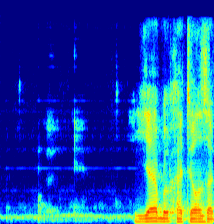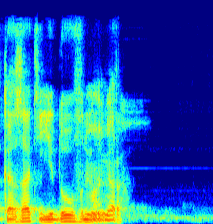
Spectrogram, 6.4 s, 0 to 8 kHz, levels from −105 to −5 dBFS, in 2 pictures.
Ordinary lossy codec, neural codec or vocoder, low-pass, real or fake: AAC, 48 kbps; codec, 16 kHz, 8 kbps, FunCodec, trained on LibriTTS, 25 frames a second; 7.2 kHz; fake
